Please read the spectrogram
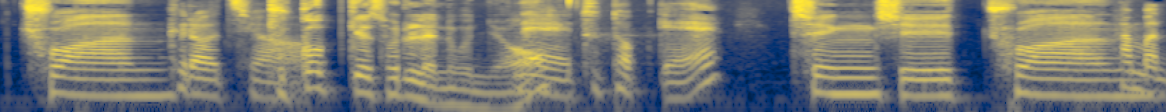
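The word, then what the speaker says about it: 清溪川: 같아요네 서비스죠네 칭시 une네 칭시 추 칭시 추 추가 약간 투랑 섞인 거 같아요네 약간 혀를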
